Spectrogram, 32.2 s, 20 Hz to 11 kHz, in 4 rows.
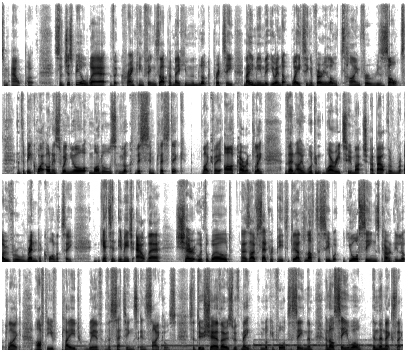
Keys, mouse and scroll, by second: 11.0-11.4 middle drag, 12.2-12.6 middle drag, 13.5-14.1 middle drag.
